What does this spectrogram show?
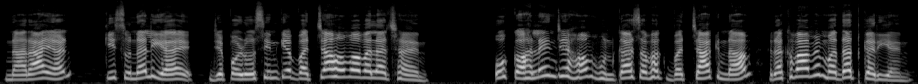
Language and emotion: Maithili, happy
